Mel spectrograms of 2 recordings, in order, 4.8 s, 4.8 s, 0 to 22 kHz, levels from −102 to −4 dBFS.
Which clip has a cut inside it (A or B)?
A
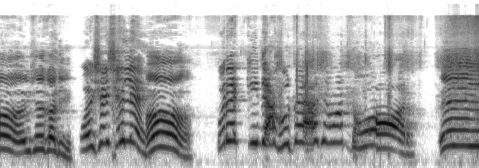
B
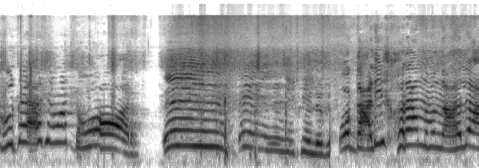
B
